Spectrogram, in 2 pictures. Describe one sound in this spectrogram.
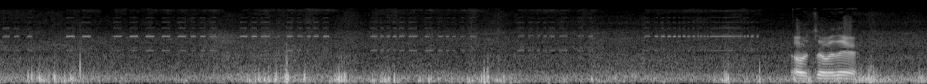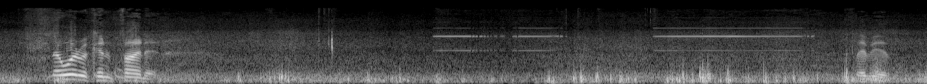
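A metal detector beeps in short repeated bursts.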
